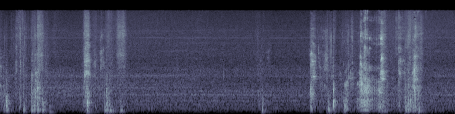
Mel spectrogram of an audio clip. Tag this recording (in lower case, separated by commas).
domestic animals, animal, dog, yip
